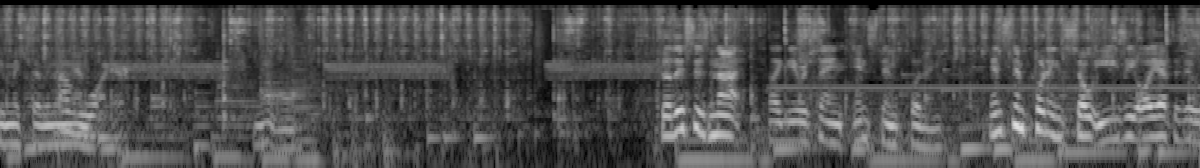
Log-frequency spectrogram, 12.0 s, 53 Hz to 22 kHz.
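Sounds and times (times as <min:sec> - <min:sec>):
background music: 0:00.0 - 0:12.0
spoon scraping saucepan: 0:00.0 - 0:12.0.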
